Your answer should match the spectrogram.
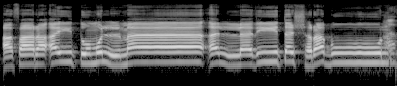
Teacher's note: مد متصل ہے، ٹھیک ہے. تو اسے تھوڑا زیادہ کھینچ کر پڑھیں، دو یا پھر ڈھائی الف کے برابر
